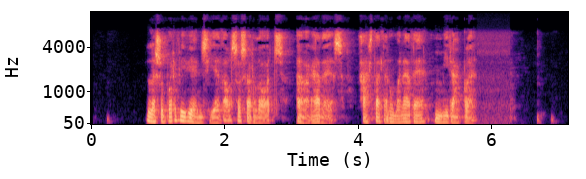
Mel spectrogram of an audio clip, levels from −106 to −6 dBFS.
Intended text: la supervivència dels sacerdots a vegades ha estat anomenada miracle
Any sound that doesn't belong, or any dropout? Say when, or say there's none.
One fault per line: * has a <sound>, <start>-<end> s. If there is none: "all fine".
all fine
